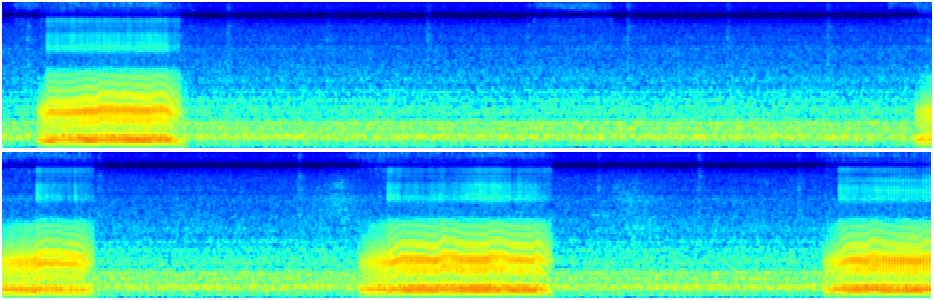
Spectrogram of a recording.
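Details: Female Chihuahua snoring through an afternoon nap: long rasping breaths roughly every four seconds, each a broad buzzy rumble lasting one to two seconds, separated by quiet stretches of steady room hum.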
